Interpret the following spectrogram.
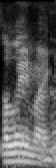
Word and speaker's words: Thelemite: That's the Thelemite. Yeah, it's the whole Aleister Crowley do what thou wilt. Okay, we were mispronouncing it.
